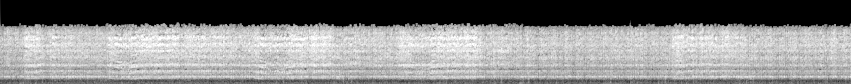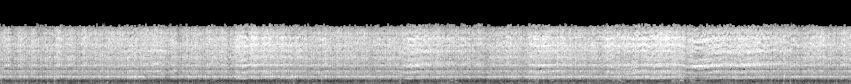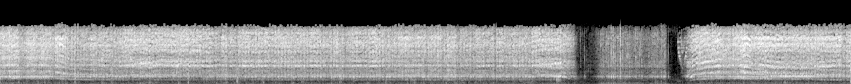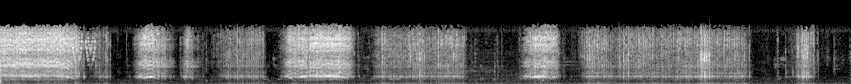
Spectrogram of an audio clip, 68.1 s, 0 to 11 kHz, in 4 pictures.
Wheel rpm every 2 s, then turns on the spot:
230, 220, 230, 230, 230, 230, 230, 230, 230, 240, 240, 230, 230, 230, 230, 220, 230, 220, 160, 160, 160, 160, 140, 40, 170, 170, 80, 20, 60, 50, 20, 40, 40, 10.
46-48 52-54 58-66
